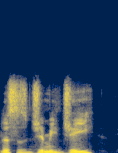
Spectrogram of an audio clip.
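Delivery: put-on thick, over-exaggerated Chicago accent. A host introduces himself on the show's episode, over-exaggerated Chicago accent. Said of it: "Speaking in a in a over-exaggerated Chicago accent".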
